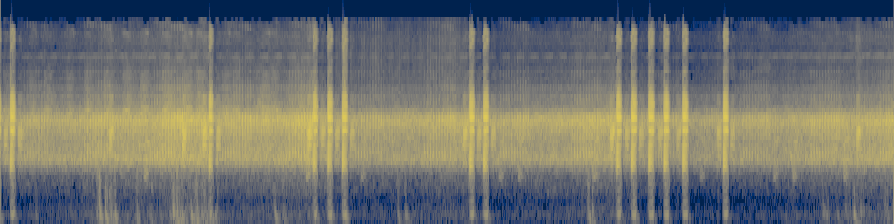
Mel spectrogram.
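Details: Tiny frog calling at night: groups of quick clicky notes, single or up to five in a row, stand out over a continuous high-pitched chorus of other frogs.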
